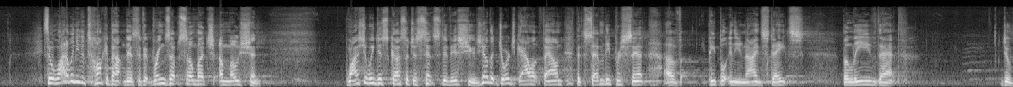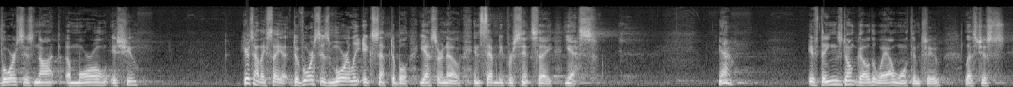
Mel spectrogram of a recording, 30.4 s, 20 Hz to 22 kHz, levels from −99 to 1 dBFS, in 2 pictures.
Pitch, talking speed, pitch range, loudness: 155 Hz, 150 wpm, 130-185 Hz, -17 LUFS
